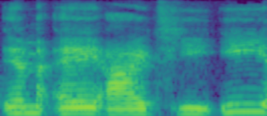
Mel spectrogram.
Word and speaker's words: Maite: australian i guess and i was calling her mate you know like what's up me but her name is spelled m-a-i-t-e i looked it up online before making the video and it seems like that would be pronounced something to the effect of maite her name is maite and i think that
